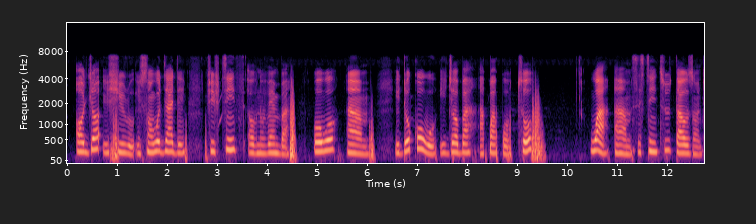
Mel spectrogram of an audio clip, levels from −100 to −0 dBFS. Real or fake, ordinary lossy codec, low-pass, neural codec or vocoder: real; none; 7.2 kHz; none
